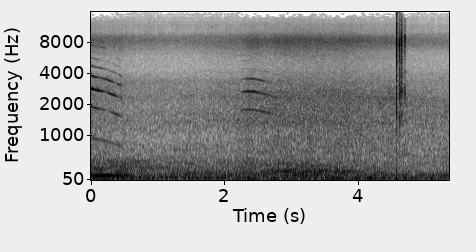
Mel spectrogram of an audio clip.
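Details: Kittens together with their mother cat at a volunteer cat rescue: two thin, high meows, one at the start and another about two seconds later, each bending downward, over a steady low rumble and hiss, with a sharp click near the end.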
